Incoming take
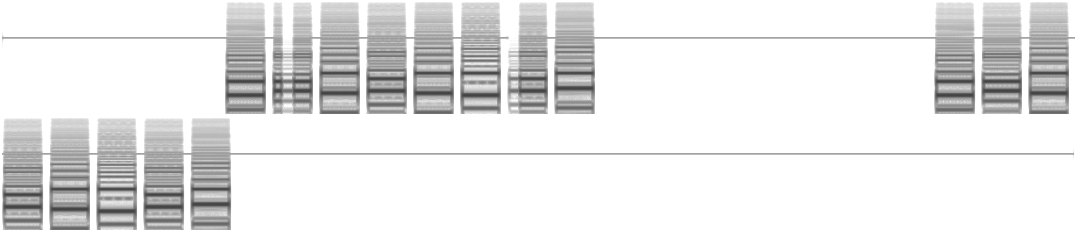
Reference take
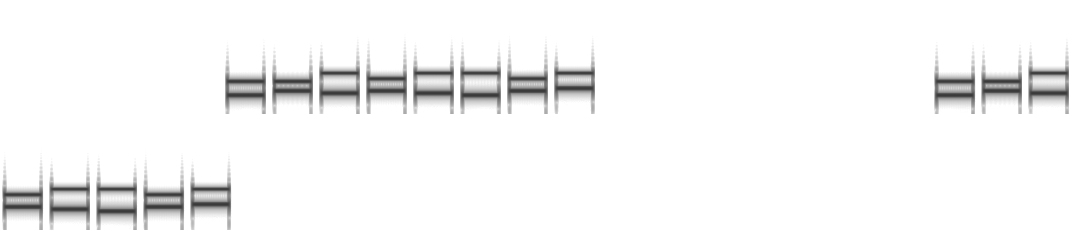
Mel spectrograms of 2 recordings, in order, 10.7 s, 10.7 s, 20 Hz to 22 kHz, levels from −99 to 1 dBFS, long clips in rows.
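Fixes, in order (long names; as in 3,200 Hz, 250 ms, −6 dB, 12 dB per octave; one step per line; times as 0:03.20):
clipped peaks rebuilt −22.5 dBFS
notch filter 5,900 Hz, Q 30
repair the gap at 0:01.40/0:02.53, 57 ms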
